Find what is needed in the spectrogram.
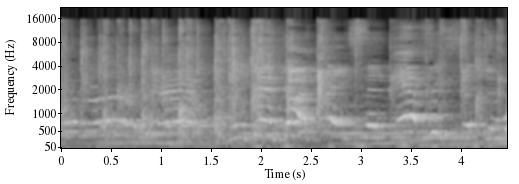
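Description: A woman singing into a microphone over a held keyboard accompaniment, with hand clapping keeping time.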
